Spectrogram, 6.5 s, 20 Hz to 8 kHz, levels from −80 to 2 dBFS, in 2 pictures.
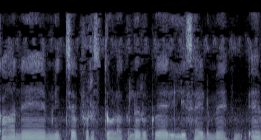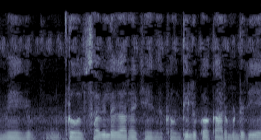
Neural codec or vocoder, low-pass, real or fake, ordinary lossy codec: none; 7.2 kHz; real; MP3, 32 kbps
